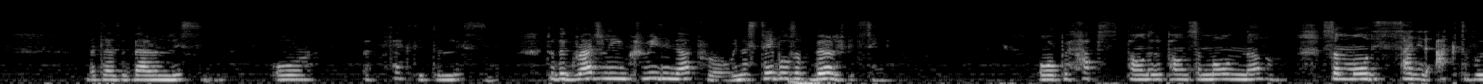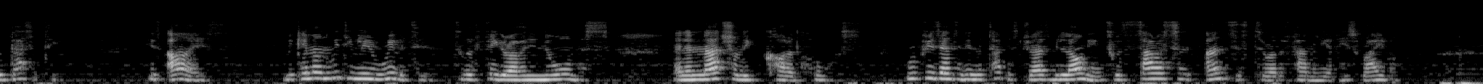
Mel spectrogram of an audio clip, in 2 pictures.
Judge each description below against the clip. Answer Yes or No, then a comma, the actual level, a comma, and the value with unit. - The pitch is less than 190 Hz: No, high, 225 Hz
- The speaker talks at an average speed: No, slow, 125 wpm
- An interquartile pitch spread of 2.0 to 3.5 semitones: Yes, average, 3.2 semitones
